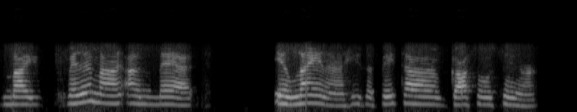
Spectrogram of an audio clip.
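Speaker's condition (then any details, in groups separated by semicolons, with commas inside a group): Down syndrome; from birth; young woman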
